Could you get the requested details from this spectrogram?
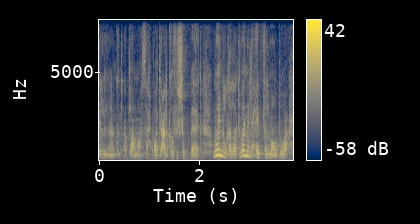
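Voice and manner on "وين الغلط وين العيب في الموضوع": raised voice. Acted. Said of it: "وطي صوتك!".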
